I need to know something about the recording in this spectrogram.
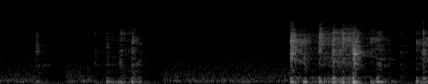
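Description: Computer keyboard keystrokes in short bursts of rapid clicks, the longest and loudest burst about three seconds in.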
